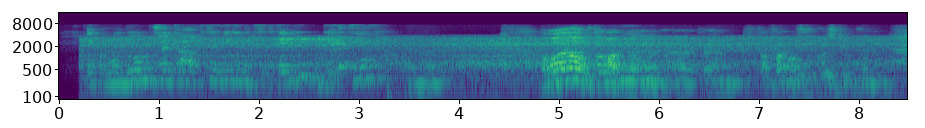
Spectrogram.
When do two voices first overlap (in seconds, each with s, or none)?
none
